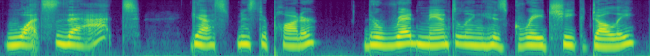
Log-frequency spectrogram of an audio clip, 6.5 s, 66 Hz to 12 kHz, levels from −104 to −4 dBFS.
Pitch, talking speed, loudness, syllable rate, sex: 195 Hz, 110 wpm, -18 LUFS, 3.1 syllables/s, female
